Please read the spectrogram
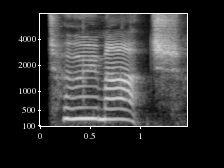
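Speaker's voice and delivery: exclaimed. Real, not acted. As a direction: blurt out too much at the mistake. Repeats correction to himself.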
